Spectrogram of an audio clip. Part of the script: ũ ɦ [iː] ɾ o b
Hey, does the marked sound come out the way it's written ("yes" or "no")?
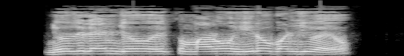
yes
